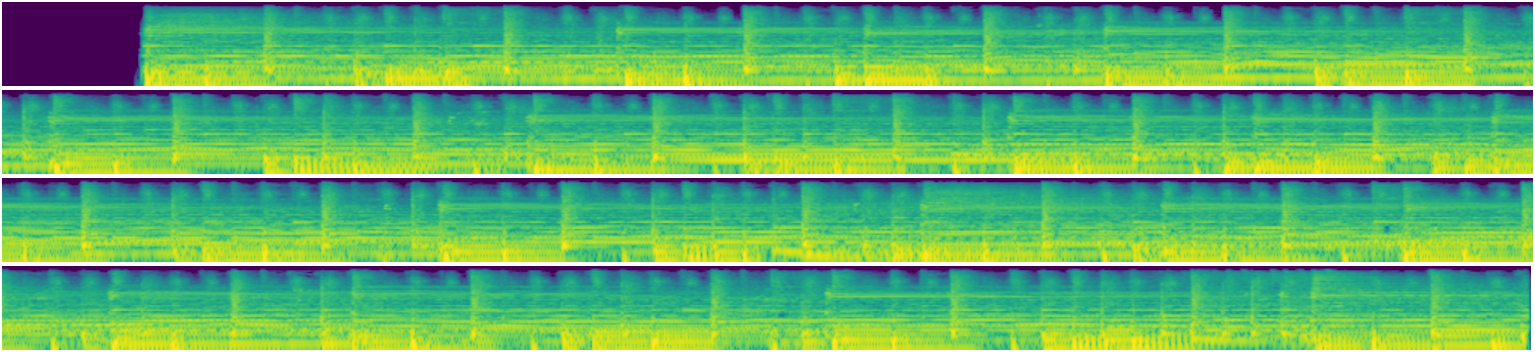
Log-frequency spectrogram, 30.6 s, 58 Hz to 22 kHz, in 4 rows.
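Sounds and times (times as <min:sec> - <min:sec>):
music sample: 0:00.7 - 0:30.5.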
